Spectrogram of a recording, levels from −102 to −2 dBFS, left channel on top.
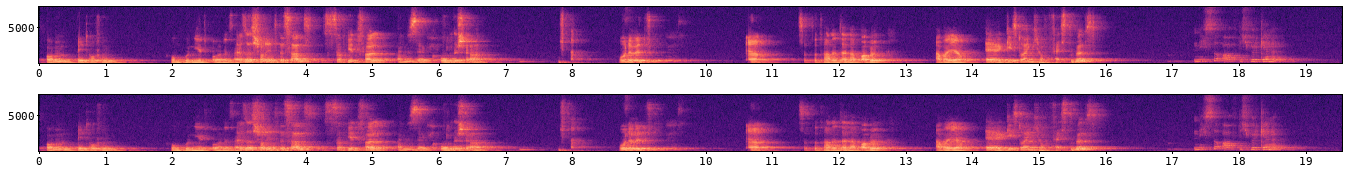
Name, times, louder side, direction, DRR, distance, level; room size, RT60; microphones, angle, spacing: voice 1, 0.1-1.1 2.0-6.6 7.8-7.9 8.7-9.0 10.6-10.8 11.8-12.6 13.5-13.9 14.2-15.8, left 1 dB, 40° left, 5 dB, 1.1 m, -18 dB
voice 2, 5.8-6.7 7.2-7.4 8.8-9.7 17.3-18.6, equal, 10° right, 0 dB, 1.1 m, -30 dB
14.5 x 5.8 x 3.2 m, 1.1 s
head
